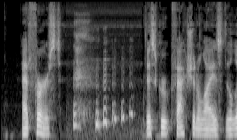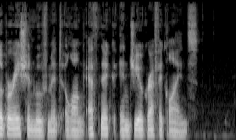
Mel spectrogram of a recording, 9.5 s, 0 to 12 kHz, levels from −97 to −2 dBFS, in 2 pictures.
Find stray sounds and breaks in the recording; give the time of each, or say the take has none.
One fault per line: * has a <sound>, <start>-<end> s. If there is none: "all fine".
* has a laugh, 1.5-2.7 s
